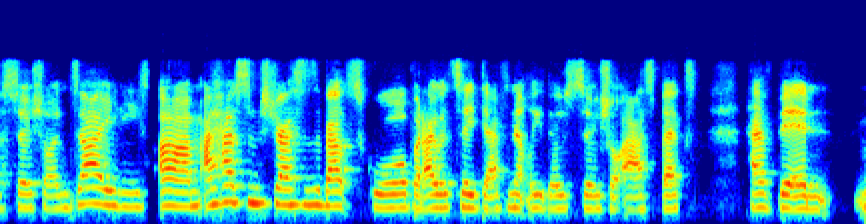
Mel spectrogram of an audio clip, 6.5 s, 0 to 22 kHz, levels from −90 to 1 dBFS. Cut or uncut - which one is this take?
cut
